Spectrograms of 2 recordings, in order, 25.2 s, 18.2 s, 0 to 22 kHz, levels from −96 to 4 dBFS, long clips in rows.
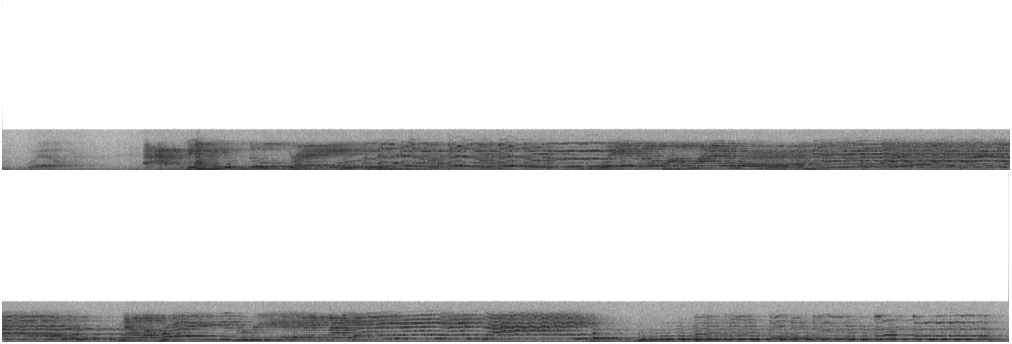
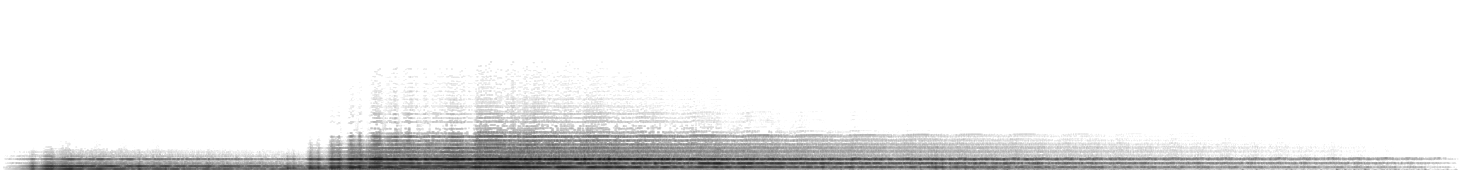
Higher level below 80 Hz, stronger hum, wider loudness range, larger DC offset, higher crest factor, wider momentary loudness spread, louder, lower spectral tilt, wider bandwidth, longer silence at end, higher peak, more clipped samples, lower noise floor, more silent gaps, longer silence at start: first, -44 dBFS vs -68 dBFS; neither; second, 3 LU vs 21 LU; first, 0.5% vs under 0.1%; about the same, 18 dB vs 16 dB; second, 5 LU vs 24 LU; second, -17 LUFS vs -12 LUFS; about the same, -6 dB/octave vs -6.5 dB/octave; about the same, 5.4 kHz vs 5.2 kHz; second, 0 s vs 4.6 s; about the same, 0 dBFS vs 0 dBFS; neither; second, -38 dBFS vs -69 dBFS; neither; second, 0 s vs 0.35 s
